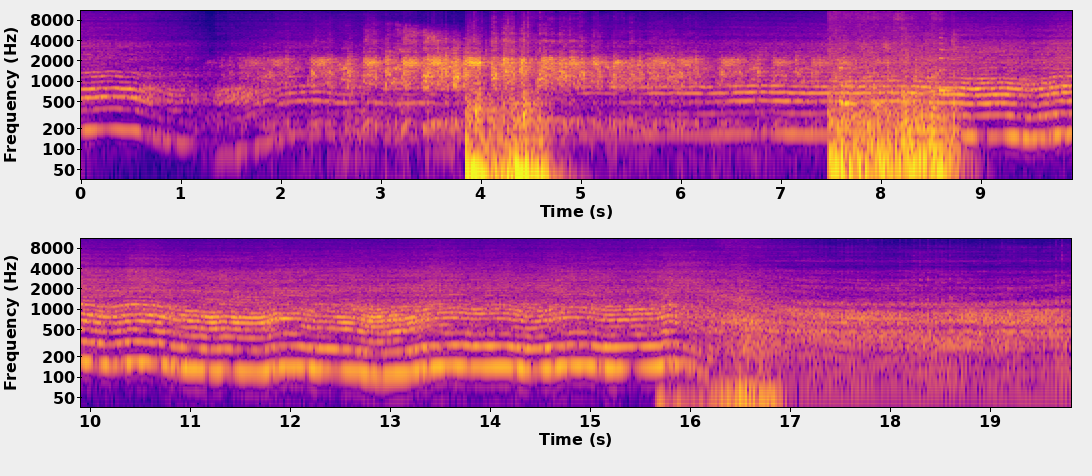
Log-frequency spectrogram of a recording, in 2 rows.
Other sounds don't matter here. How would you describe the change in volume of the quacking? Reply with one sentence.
The loudness of the quacking goes up, then down.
